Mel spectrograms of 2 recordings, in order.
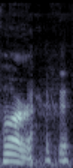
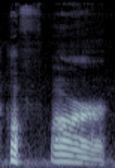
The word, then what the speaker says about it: Hfuhruhurr: Hfuhruhurr. It's like, how do you spell that? HFU, HFR, HFURR. Just like it sounds. Hfuhruhurr.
